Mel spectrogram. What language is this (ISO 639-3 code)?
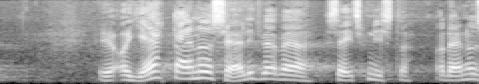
dan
